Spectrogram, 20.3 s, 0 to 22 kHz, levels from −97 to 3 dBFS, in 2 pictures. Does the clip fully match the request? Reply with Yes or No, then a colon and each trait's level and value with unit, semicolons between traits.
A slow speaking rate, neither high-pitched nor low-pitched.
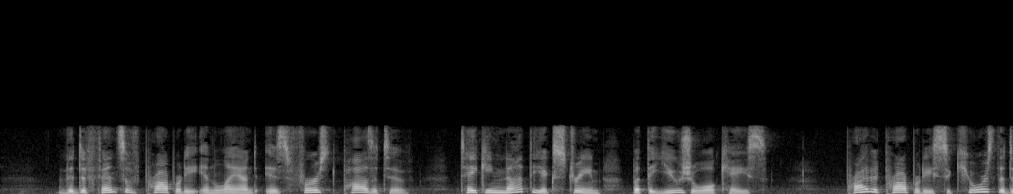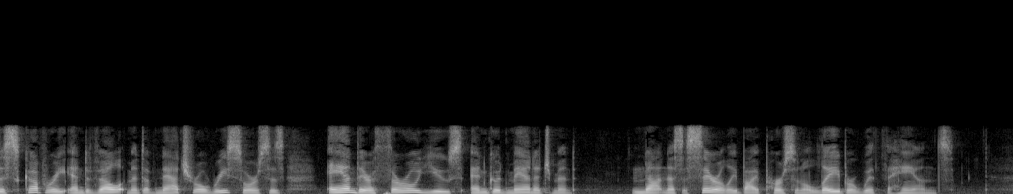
Yes: slow, 125 wpm; medium, 170 Hz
